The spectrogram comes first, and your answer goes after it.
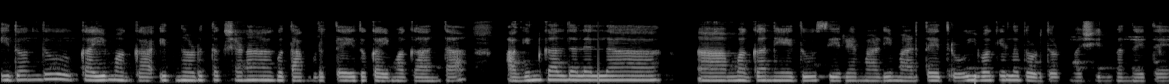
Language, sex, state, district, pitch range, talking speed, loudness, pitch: Kannada, female, Karnataka, Chamarajanagar, 175-195 Hz, 110 wpm, -30 LUFS, 180 Hz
